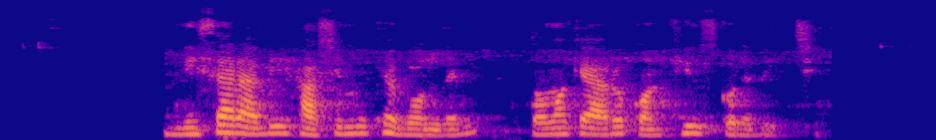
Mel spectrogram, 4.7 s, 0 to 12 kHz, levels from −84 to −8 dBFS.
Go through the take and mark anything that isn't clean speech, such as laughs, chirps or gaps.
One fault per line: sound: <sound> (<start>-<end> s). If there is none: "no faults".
no faults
